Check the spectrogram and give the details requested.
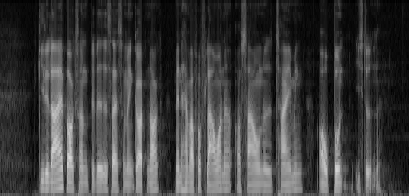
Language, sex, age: Danish, male, 32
